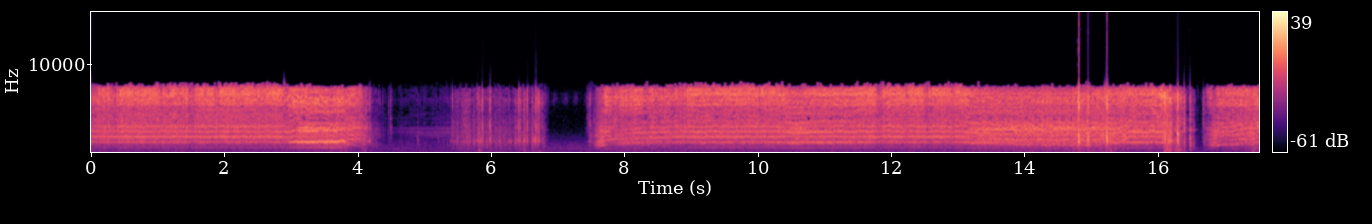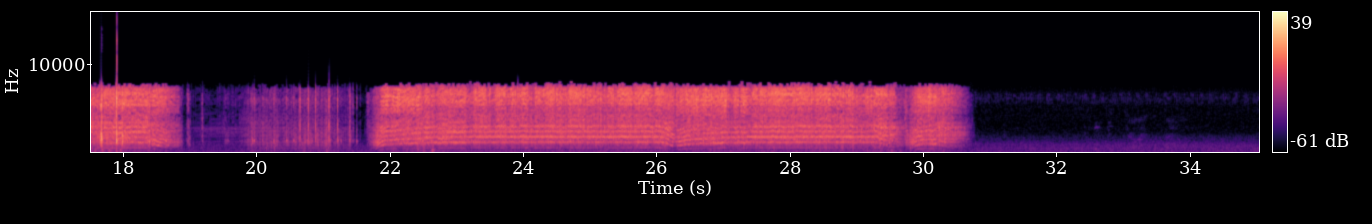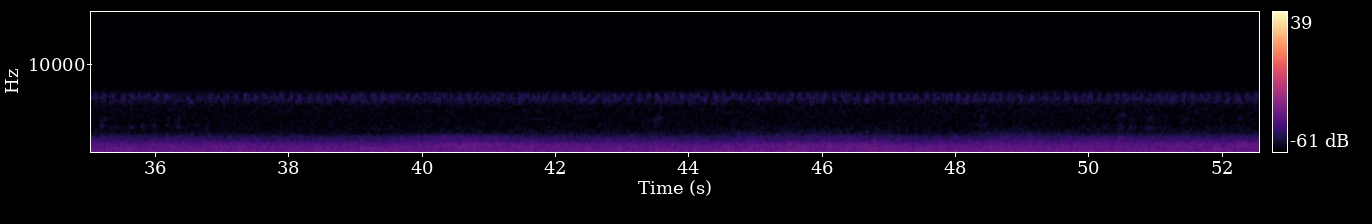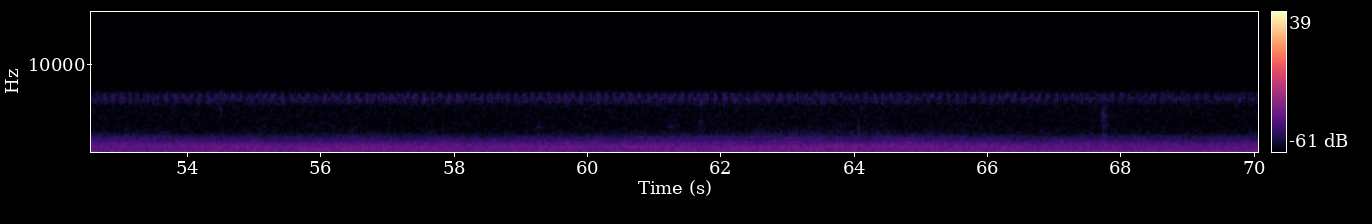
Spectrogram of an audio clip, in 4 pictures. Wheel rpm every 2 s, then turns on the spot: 160, 150, 20, 40, 150, 160, 160, 150, 110, 20, 30, 150, 160, 150, 110, 20, 0, 0, 0, 0, 0, 0, 0, 0, 0, 0, 0, 0, 0, 0, 0, 0, 0, 0, 0.
4-6 18-20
